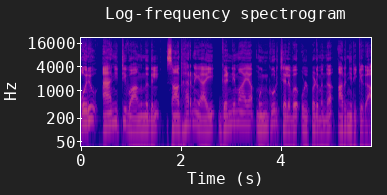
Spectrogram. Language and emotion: Malayalam, neutral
